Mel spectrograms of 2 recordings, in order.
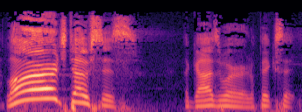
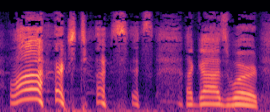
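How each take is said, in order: First: Loud preaching. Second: "Large doses of God's word" stretched very slowly, each word drawn out. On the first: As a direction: hit "Large doses" as a loud sermon cry. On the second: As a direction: savour every word slowly. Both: Shown as a demonstration.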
